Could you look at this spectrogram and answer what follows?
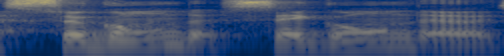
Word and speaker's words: second: La second, et non pas la seconde, non, c'est second, c'est bam, une accentuation sèche sur la première syllabe.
